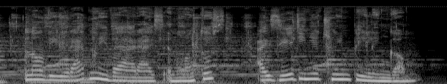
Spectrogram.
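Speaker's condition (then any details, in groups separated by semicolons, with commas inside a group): No condition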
